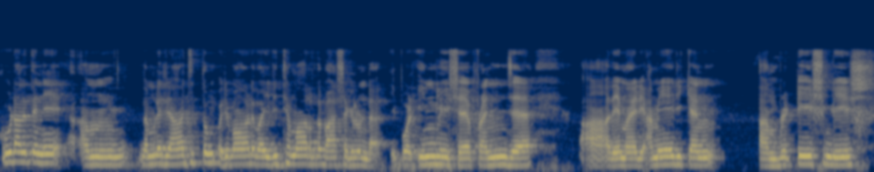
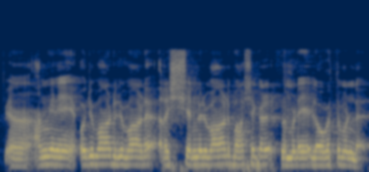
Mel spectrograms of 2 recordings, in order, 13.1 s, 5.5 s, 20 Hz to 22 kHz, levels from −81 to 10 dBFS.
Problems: none marked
